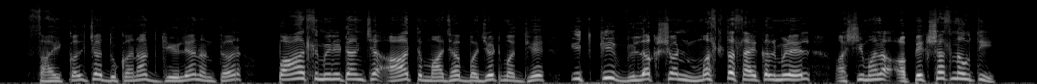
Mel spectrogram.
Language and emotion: Marathi, surprised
